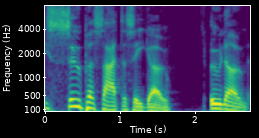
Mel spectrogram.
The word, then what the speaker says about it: Unown: Unown. And it is Uno, not Unknown. It's a pronunciation which is very strange.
